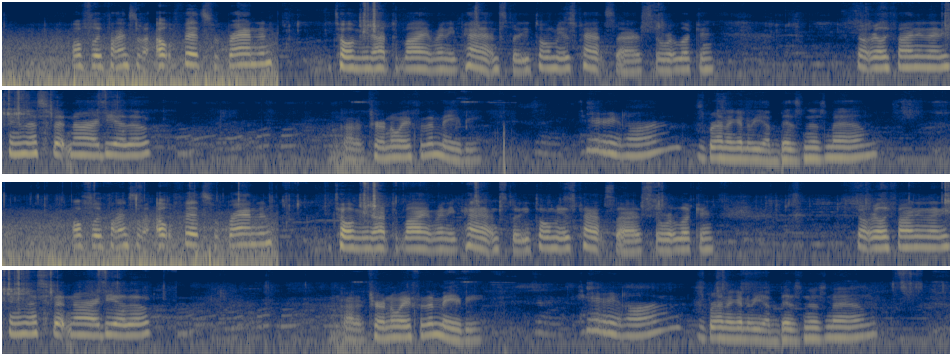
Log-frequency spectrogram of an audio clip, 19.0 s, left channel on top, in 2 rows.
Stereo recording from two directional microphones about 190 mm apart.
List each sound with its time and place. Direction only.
0.7 s speech: 35° left (ahead or behind)
3.3 s speech: 20° left (ahead or behind)
8.5 s speech: 15° left (ahead or behind)
9.5 s speech: 25° left (ahead or behind)
12.9 s speech: centre (ahead or behind)
15.3 s speech: 15° left (ahead or behind)
16.5 s speech: 20° left (ahead or behind)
